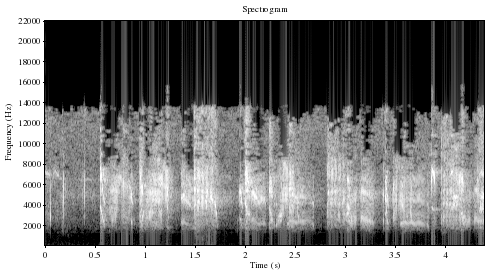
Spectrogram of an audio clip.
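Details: Swiftlet, 'King's Star' style sound used in swiftlet farming: shrill, harsh twittering chatter in close bursts of varying loudness, high and continuous for four and a half seconds.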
